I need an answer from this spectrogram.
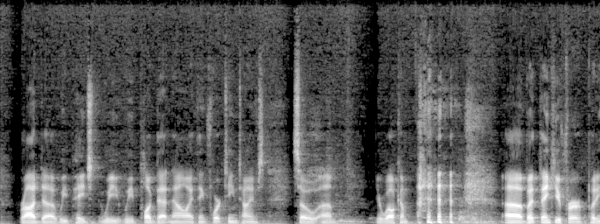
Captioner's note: laughs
